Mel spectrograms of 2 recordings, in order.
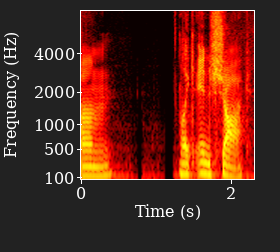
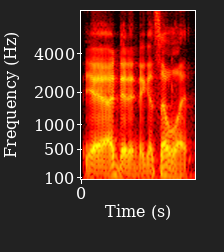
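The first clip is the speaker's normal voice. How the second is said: low taunting voice; 8 semitones lower, 6 dB quieter than usual. Acted. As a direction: taunt him in a low lazy voice. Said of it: "You're like".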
